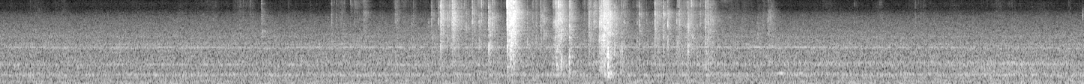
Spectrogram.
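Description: Foil trading-card pack wrapper being torn open and crinkled by hand: a cluster of short crackling rips starting about four seconds in and lasting two to three seconds, over a faint steady hum.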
